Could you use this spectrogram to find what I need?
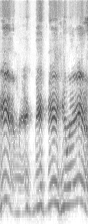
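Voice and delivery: goofy, very high-pitched, slow, drawn-out voice. Describing a goofy guide character type: goofy Jar Jar Binks voice. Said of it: "The goofy, like ... that's Jar Jar Binks".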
